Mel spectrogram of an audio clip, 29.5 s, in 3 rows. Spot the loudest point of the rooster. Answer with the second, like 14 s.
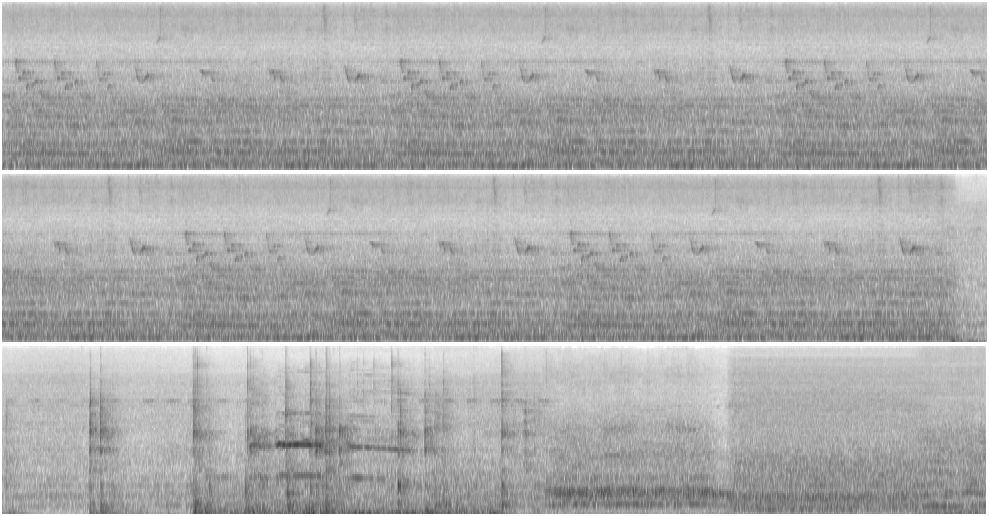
23 s.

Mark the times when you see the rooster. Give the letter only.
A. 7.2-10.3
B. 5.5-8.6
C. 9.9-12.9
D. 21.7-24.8
D.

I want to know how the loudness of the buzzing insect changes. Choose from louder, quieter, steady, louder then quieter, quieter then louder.
steady.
